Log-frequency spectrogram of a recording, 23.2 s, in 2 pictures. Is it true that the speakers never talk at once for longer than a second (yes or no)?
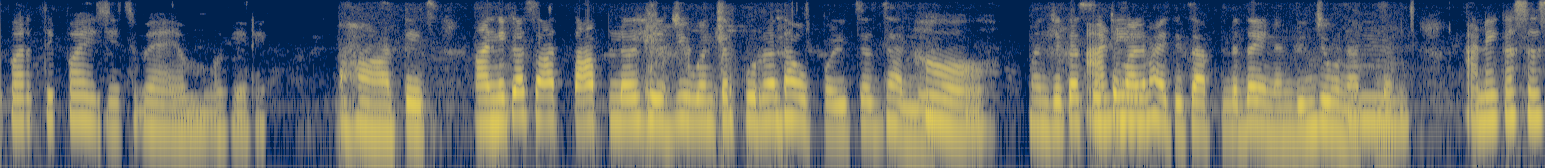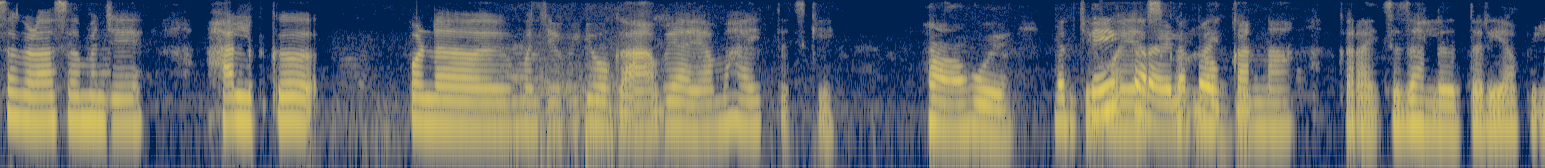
no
